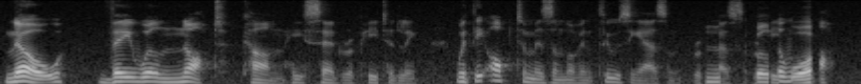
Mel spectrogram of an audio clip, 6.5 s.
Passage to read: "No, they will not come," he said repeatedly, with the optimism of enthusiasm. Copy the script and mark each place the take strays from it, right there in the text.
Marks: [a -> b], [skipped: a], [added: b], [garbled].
"No, they will not come," he said repeatedly, with the optimism of enthusiasm. [garbled]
